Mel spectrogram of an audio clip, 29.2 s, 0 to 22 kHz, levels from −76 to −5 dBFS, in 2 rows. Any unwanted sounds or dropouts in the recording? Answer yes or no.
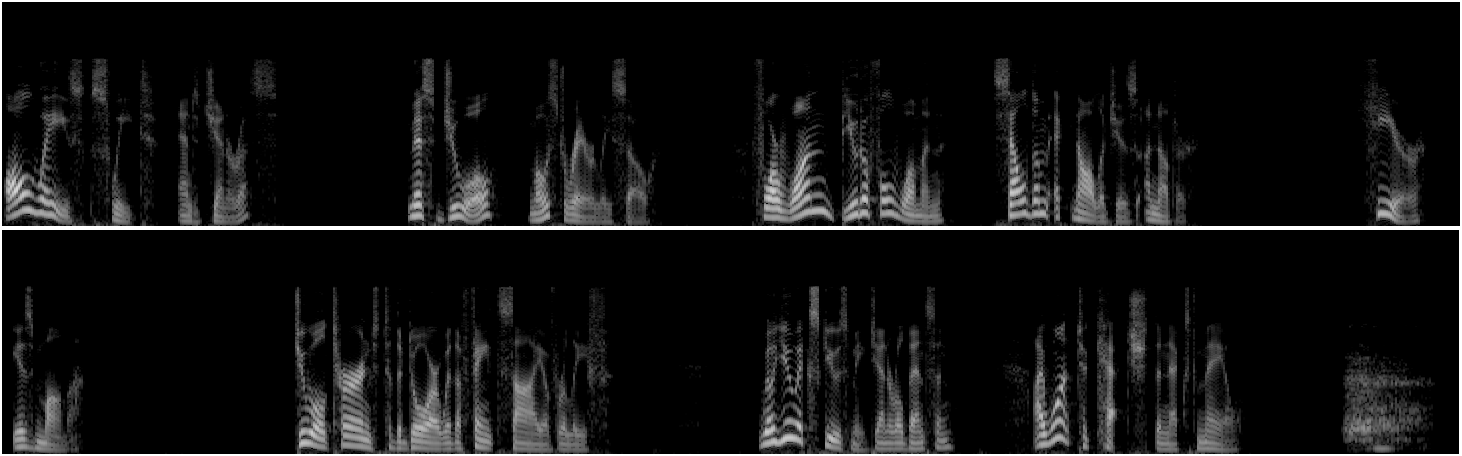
yes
